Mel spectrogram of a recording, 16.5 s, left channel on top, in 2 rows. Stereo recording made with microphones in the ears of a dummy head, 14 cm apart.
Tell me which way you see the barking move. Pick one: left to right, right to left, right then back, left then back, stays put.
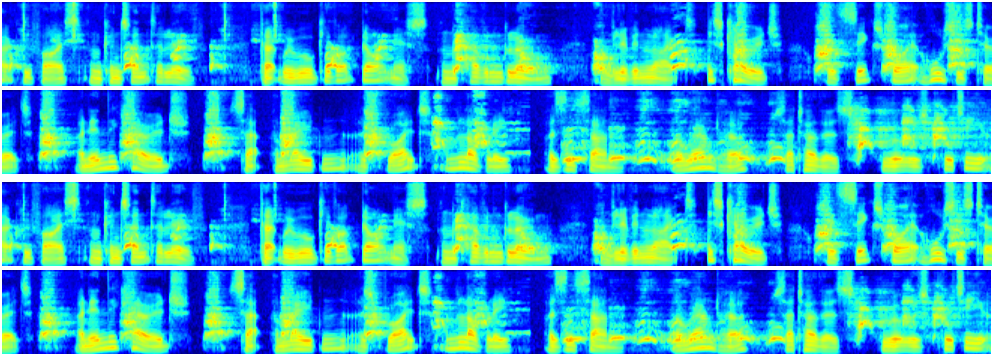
stays put.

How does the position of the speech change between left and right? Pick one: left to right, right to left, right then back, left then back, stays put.
stays put.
